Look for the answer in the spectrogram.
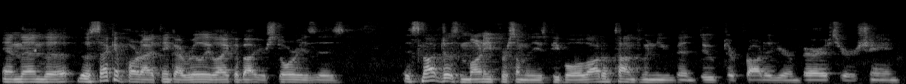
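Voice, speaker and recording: Male podcast host, lower voice, affirming interviewer, muffled lo-fi audio. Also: steady tone, a little fast, a little mellow. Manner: affirming, thoughtful, lightly hesitant. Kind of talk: interview questions. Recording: dull lo-fi sound.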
